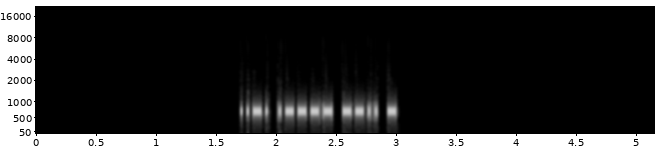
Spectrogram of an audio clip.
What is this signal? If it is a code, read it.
Morse code, heard as a keyed tone, about 41 wpm, 700 Hz. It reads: F1ZT
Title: DXCC-100 Call Signs - 4 Characters - Repeated 2x - 45wpm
